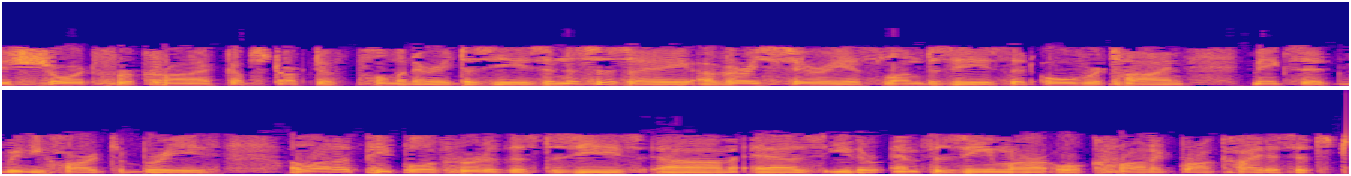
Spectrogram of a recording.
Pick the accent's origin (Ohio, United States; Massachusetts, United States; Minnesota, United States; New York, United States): Massachusetts, United States; I'm actually from the Northeast, around the Boston area.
